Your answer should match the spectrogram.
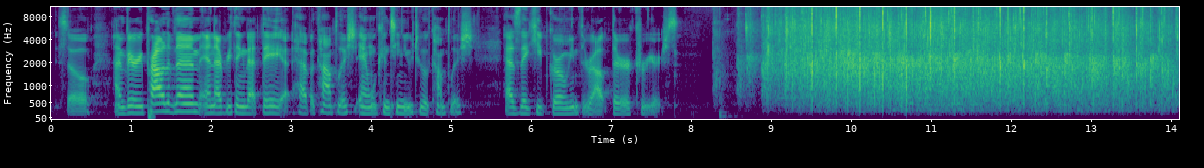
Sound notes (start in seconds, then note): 8.4 attendees applauding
